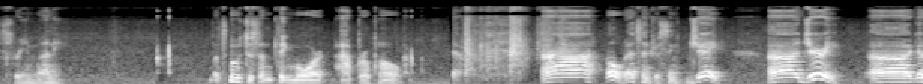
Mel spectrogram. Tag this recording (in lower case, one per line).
speech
